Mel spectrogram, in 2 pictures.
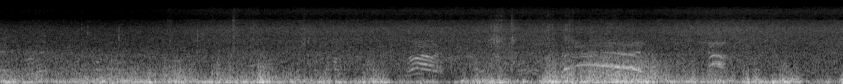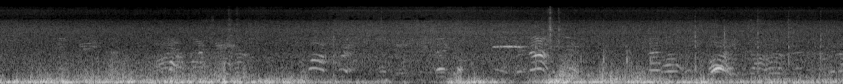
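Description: Wind buffeting the microphone with a steady low rumble, under indistinct distant shouts and calls from people on the field.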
